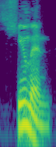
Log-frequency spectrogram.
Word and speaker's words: HVMN: He is president and founder of what used to be NutriBox and is now HVMN, but it's pronounced human.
